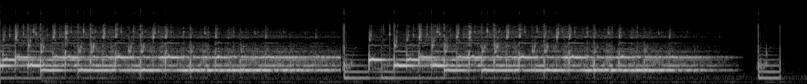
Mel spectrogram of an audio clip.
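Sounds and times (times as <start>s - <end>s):
original phone ringtone: 0.0s - 7.8s.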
